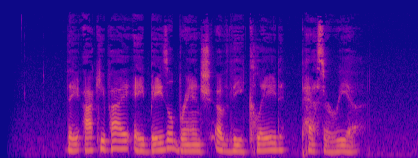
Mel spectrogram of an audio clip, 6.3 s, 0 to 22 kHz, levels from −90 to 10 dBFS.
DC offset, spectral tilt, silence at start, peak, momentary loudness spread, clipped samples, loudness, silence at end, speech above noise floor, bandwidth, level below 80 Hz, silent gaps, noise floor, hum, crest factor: under 0.1%; -5 dB/octave; 1 s; -12 dBFS; 6 LU; under 0.1%; -30 LUFS; 0.85 s; 33 dB; 16.5 kHz; -62 dBFS; none; -63 dBFS; none; 20 dB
